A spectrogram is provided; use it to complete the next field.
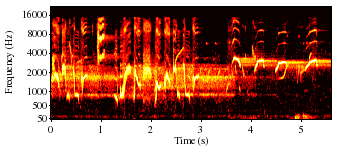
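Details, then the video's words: White-rumped shama (murai batu) tutor song with unusual, rare notes said to enrage rivals: a dense jumble of varied slurred whistles and chips, ending in four repeated rising-and-falling whistled phrases. "Masteran murai batu Suara Aneh unik langka bikin lawan ngamuk sambar materi"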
